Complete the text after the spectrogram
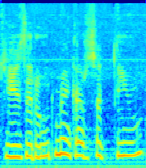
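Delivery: high, soft feminine voice, quick; man doing a woman's voice. Shown as a demonstration. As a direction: speak like a young woman. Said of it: "थोड़ी और बातें करेंगे मुझसे लड़की की आवाज़ में".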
